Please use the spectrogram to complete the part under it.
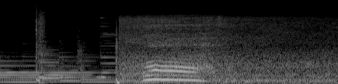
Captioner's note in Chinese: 嘆氣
